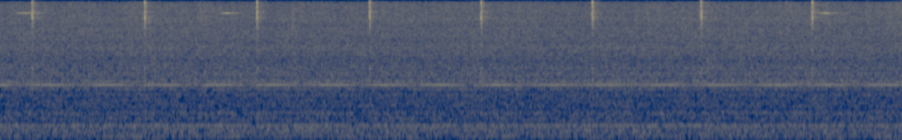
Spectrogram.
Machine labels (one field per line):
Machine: valve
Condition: abnormal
